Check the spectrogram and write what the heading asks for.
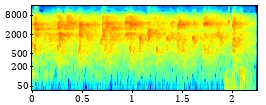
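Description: Audience applauding: many hands clapping in a dense, even patter that cuts off suddenly just after the end.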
